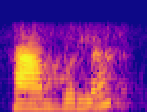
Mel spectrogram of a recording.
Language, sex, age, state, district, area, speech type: Marathi, female, 30-45, Maharashtra, Nagpur, rural, conversation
